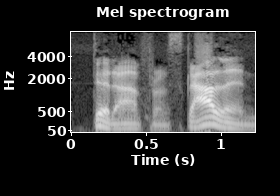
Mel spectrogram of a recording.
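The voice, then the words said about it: Poor fake Scottish accent. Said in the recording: “My kind of fake Scottish accent. ... fake is a good word for it.”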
